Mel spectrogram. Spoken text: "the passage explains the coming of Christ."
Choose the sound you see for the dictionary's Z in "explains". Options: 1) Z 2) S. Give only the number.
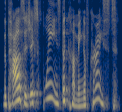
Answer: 1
